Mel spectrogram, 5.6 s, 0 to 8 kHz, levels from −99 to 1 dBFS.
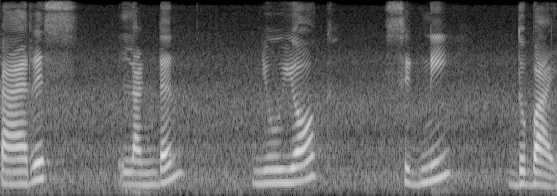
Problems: constant background noise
